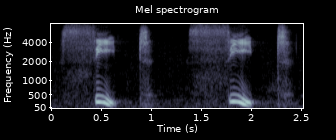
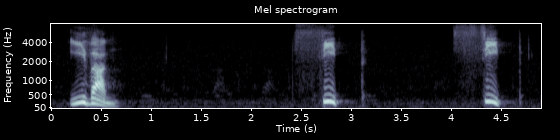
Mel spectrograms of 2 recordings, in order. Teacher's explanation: Now, the American E tends to be almost a diphthong and tends to lilt downward. · Shown in: first take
